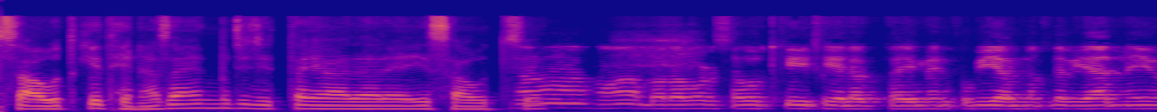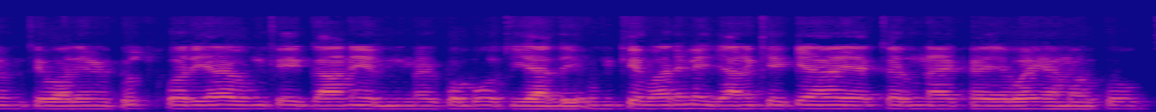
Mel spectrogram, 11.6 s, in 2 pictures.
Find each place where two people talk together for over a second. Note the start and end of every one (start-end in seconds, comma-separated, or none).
none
